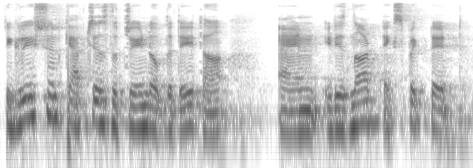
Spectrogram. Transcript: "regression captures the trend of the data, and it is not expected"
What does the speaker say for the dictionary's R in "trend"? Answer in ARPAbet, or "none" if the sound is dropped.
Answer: R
